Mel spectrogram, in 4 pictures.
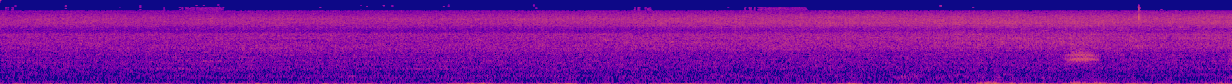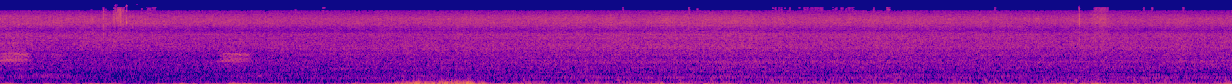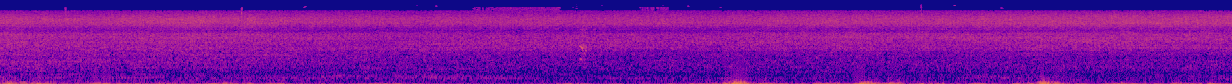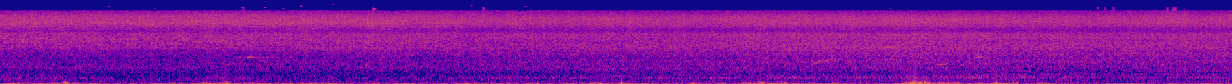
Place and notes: Sitting on a bench in a park near the Chertanovskaya metro station. A snow melting machine is working and crows can be heard.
